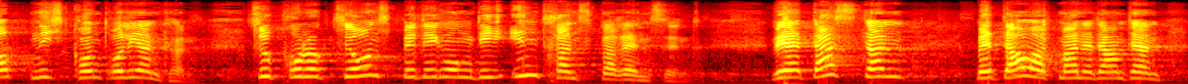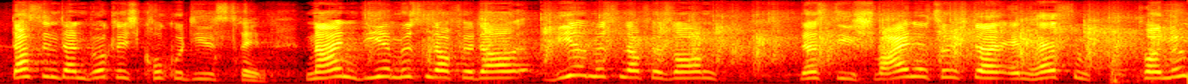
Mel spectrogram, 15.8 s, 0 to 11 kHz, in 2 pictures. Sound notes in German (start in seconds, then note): 10.1 Beifall bei der FDP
